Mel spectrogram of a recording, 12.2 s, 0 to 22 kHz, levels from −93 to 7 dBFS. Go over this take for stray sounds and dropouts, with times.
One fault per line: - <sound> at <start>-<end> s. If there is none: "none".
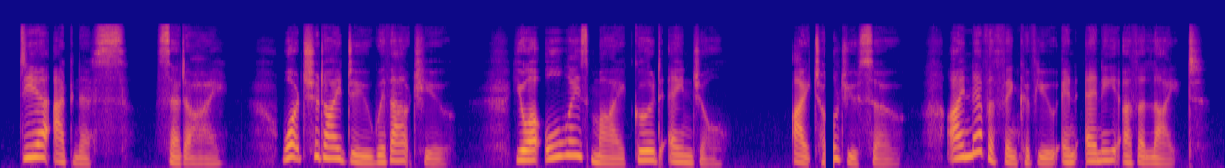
- dropout at 8.3-8.3 s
